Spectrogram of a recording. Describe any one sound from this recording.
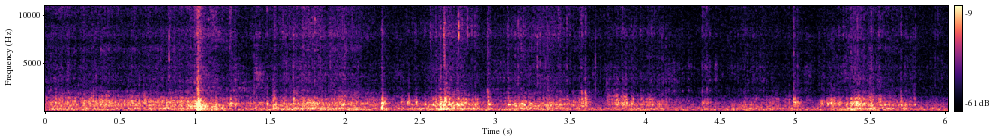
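Skateboard wheels click over cracks in the asphalt.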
